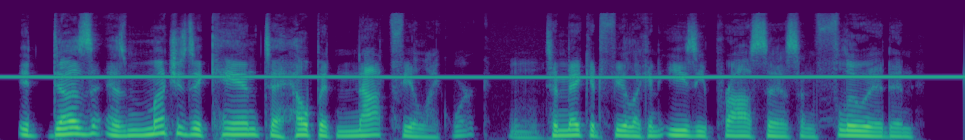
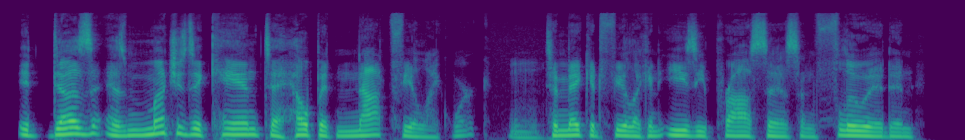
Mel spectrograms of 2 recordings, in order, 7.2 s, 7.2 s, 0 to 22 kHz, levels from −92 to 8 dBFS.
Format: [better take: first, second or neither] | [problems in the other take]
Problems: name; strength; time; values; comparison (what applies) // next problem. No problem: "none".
second | high-pitched whine; loud; throughout; 2.5 kHz, 8 dB below the speech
